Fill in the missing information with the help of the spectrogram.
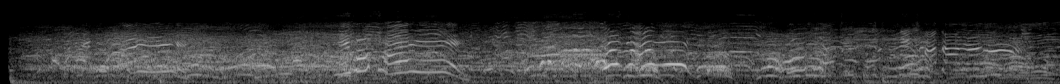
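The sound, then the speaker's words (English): Police detaining protesters amid a dense crowd in Shanghai, China, during protests over COVID-19 restrictions: many agitated voices shout and yell over one another, with raised cries rising and falling, loud, continuous for the whole stretch. “That's the sound of police detaining protesters in Shanghai, China last Sunday.”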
